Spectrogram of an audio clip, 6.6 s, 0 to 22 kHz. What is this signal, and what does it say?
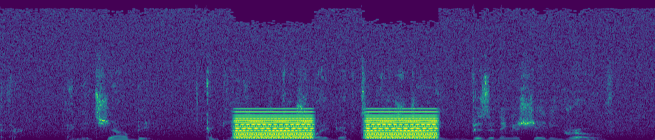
Train horn signal, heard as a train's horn, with speech in English. 2 short. On North American railways: a signal is acknowledged.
